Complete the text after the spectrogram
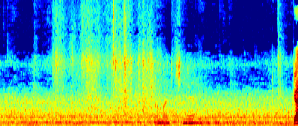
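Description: Newspaper pages rustle and crinkle as they are turned.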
